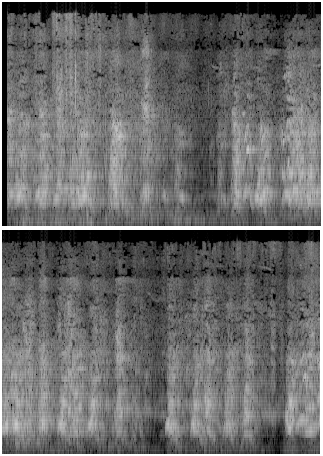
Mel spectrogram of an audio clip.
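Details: Dobermann barking in repeated bursts, several quick barks at a time with short pauses between volleys, the bursts of fairly even loudness throughout.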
